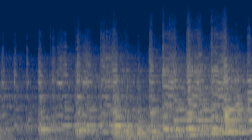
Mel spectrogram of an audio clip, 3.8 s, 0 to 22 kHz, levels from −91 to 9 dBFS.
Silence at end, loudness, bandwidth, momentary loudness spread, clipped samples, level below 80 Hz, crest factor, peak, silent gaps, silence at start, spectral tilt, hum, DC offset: 0 s; -30 LUFS; 12.5 kHz; 11 LU; under 0.1%; -58 dBFS; 20 dB; -10 dBFS; none; 0 s; -6.5 dB/octave; none; 0.1%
